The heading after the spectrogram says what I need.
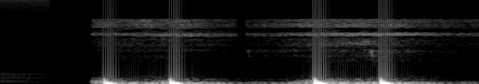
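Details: Heartbeat sound used in piano sleep music: paired low lub-dub thumps repeating about once a second, steady heartbeat with a faint high tone behind.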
